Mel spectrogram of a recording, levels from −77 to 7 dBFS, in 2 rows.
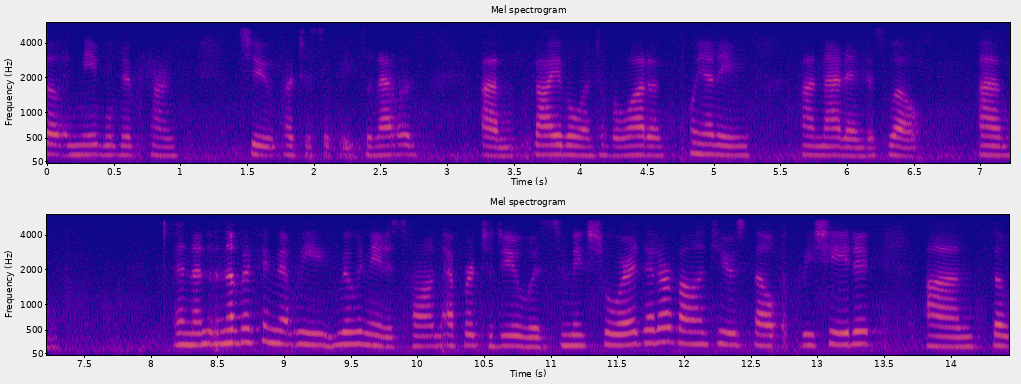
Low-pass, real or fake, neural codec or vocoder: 5.4 kHz; fake; codec, 24 kHz, 0.9 kbps, WavTokenizer, large speech release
